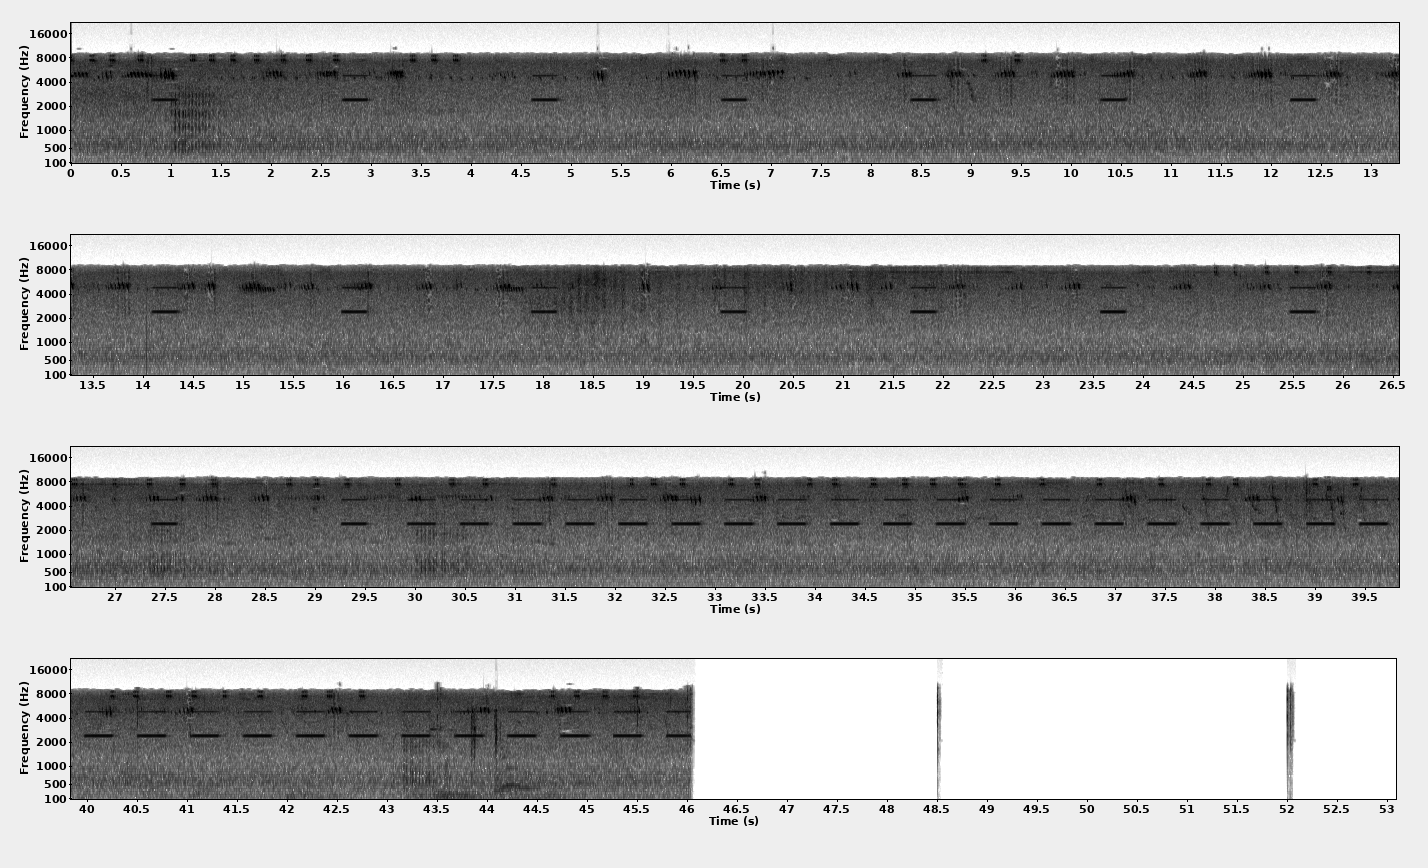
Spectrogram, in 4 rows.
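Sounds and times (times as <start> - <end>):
frogs and insects chirping: 0.0 - 46.0
short repeating call: 42.8 - 46.0.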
